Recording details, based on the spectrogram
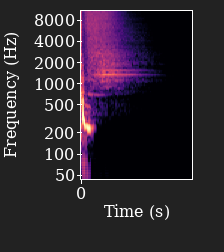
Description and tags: Xtrullor Snare 07
A free snare I made for free use. Have fun!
